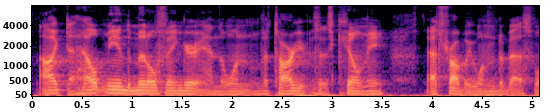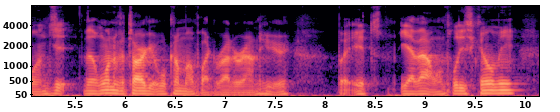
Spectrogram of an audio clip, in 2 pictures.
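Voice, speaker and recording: A man talks at a very fast pace with a very deep, low pitch and vocal fry. His intonation stays fairly even, and room echo is audible. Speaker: gaming youtuber. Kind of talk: gameplay commentary. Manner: casual.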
